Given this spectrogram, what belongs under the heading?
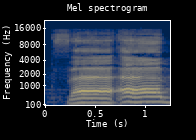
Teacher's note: Tinggal lihat cara bacanya nih, pan 5. Panjangkan saja bunyi ba, ketuk 5 kali. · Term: mad jaiz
